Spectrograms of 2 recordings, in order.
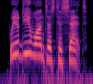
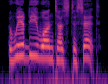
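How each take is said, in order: First: Higher, pressed repeat with push on you; impatient second asking, stressing you; Sylvia, not amused, repeats the question; repeated, irritated. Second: Higher, tight first asking; tense question. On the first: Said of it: "Sylvia wasn't amused". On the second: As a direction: ask it edgily, keeping worry in. Sylvia tense, asks first time. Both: A narrator's reading.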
